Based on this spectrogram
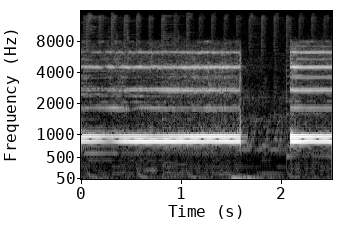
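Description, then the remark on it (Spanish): A loud, piercing emergency alert tone from mobile phones, warning of the AEMET maximum red alert for heavy rain, a steady high-pitched electronic tone with harmonics that cuts off briefly before sounding again, with no one speaking. “avisando de la máxima alerta de la EMET que entra en vigor a partir de las 9.”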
